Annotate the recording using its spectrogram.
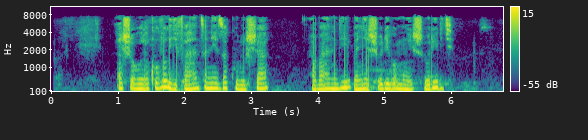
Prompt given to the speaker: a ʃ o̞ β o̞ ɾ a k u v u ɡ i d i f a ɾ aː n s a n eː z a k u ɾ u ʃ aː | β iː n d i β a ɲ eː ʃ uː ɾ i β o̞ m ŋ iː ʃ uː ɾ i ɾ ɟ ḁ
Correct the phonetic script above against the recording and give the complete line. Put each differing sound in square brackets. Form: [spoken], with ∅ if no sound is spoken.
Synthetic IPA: a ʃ o̞ β o̞ ɾ a k u v u ɡ i [ɟ] i f a ɾ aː n s a n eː z a k u ɾ u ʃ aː | β [aː] n d i β a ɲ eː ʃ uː ɾ i β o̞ m ŋ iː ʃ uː ɾ i ɾ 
